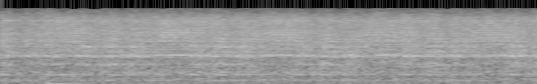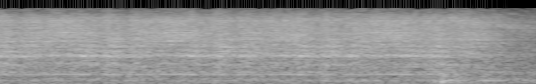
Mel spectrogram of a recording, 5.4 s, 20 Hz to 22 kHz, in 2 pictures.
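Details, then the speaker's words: 2012 Mini Cooper S turbo crank no-start, water in oil, on jump pack: cranking has uneven lopsided beat under loud hiss at about four turns a second; one cylinder not compressing, relative compression test next. "okay so not a good sound first check let's put on the amp clamp and do a relative compression test"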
